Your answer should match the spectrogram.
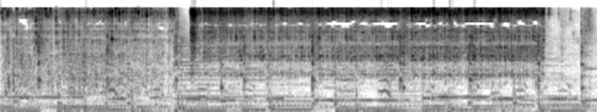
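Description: Background music, with an electric blade coffee grinder whirring under it from about a second and a half in, grinding whole coffee beans to fine grounds, cutting off near the end.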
